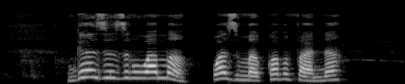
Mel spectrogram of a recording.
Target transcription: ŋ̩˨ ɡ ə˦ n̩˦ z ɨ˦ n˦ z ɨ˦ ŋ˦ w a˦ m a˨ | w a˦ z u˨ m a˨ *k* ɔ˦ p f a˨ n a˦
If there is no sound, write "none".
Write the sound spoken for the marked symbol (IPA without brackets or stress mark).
k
